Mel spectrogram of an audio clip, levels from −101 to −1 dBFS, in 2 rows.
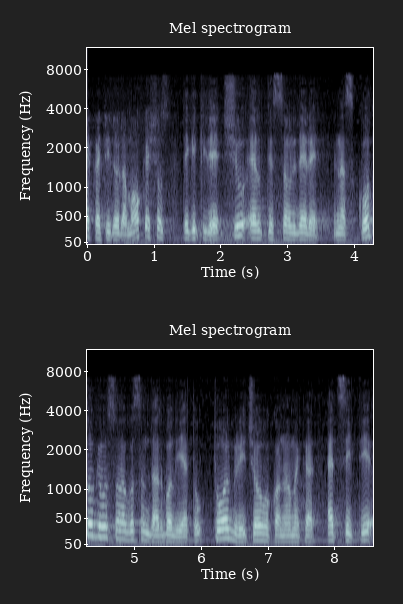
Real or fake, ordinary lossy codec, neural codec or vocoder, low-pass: fake; AAC, 64 kbps; codec, 16 kHz, 0.4 kbps, LongCat-Audio-Codec; 7.2 kHz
